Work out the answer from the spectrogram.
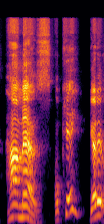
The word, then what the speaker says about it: James: of the football names don't call him James his name is not James his name is Hamed okay get it right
